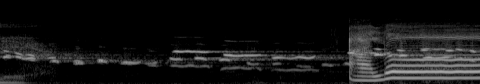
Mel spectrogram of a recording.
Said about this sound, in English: Aloha. This is Auntie Maria Lani, and will you stop that whistling? It's driving me nuts.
